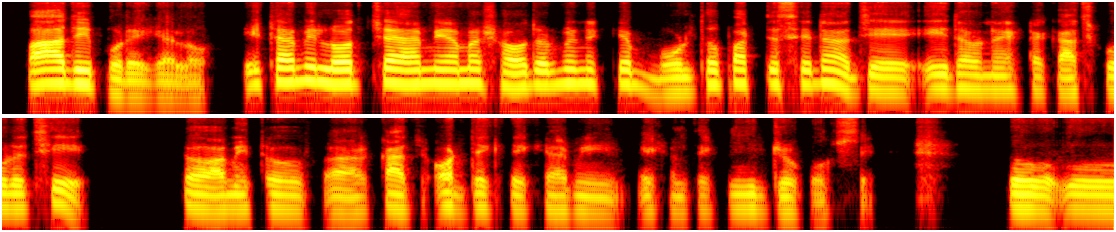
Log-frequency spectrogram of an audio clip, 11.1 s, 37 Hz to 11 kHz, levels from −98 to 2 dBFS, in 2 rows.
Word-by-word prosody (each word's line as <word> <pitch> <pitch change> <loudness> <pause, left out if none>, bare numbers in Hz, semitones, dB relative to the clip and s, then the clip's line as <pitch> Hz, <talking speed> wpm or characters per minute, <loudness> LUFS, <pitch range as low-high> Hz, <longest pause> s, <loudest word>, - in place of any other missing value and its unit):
বাদই 175 0 +9
পড়ে 105 -4 -1
গেলো 100 - -6 0.3
এটা 170 +4 -1
আমি 205 +1 +2
লজ্জায় 175 +1 +6
আমি 180 - 0
আমার 180 0 +1
সহধর্মণীকে 170 +4 +1 0.2
বলতেও 120 +8 -1
পারতেছি 170 -1 -1
না 180 - +3 0.2
যে, 130 - +1 0.3
"এই 140 - +1
ধরনের 135 -2 -2
একটা 125 0 -9
কাজ 115 - 0
করেছি।" 120 -2 -3 0.6
তো - - -3
আমি 115 +1 -3
তো 120 - -4 0.3
আ - - -1 0.2
কাজ - - +1 0.2
১/২ - - -2
দেখে - - -11
আমি 105 -1 -9 0.3
এখান 100 0 -14
থেকে 105 +1 -17
withdraw 100 -4 -6
করছি। - - -13 0.7
তো 120 - +3 0.3
ও - - -1
140 Hz, 175 wpm, -22 LUFS, 115-175 Hz, 0.7 s, বাদই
